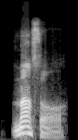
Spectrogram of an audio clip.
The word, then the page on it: muscle: British English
